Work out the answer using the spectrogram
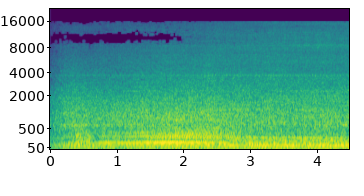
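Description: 2010 Ferrari California's 4.3-litre V8 idling steadily, heard from behind the car near its exhaust tips.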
